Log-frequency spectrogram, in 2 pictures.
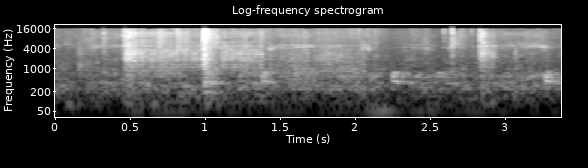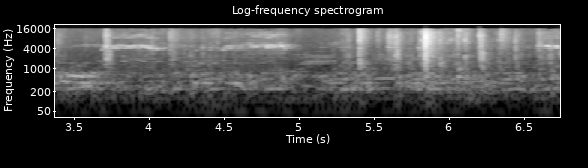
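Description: Pigeons coo softly in a loft of prized show birds, low repeated calls near the microphone with a few sharper flutters and knocks, over quiet background.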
